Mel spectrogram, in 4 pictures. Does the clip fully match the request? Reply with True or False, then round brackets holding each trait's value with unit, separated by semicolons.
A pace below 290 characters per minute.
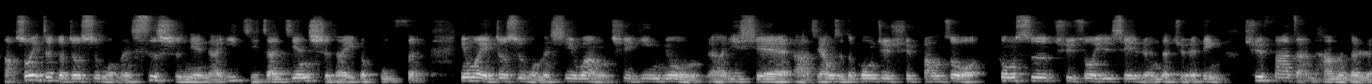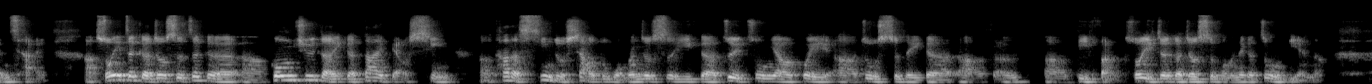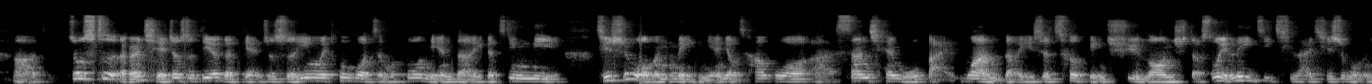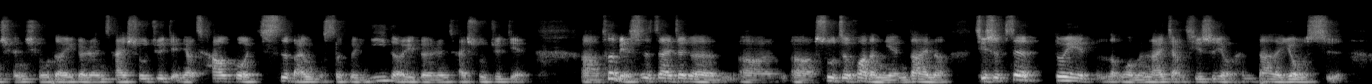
True (275 characters per minute)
